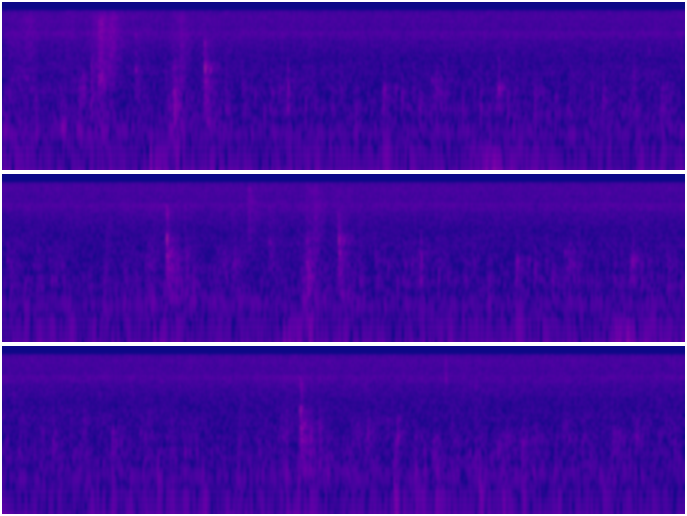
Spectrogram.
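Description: Faint bubbling and crackling of pasta water at a rolling boil around fettuccine, with a few light clicks scattered through as a wooden spatula stirs in the pan.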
